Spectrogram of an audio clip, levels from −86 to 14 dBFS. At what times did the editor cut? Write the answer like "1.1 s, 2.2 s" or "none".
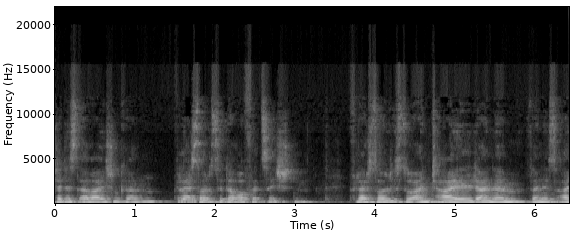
none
